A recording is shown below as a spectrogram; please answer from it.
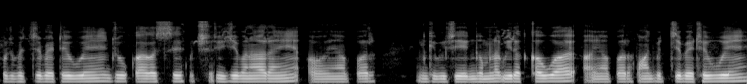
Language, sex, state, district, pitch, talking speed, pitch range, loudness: Hindi, male, Bihar, East Champaran, 135 Hz, 250 wpm, 130-140 Hz, -17 LUFS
